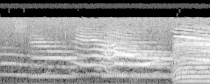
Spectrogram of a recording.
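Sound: cats meowing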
